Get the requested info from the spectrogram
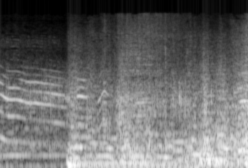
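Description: A high, wavering cry sliding down in pitch, then a sudden loud horror-film music sting about two-thirds of a second in, over a low sustained drone.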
